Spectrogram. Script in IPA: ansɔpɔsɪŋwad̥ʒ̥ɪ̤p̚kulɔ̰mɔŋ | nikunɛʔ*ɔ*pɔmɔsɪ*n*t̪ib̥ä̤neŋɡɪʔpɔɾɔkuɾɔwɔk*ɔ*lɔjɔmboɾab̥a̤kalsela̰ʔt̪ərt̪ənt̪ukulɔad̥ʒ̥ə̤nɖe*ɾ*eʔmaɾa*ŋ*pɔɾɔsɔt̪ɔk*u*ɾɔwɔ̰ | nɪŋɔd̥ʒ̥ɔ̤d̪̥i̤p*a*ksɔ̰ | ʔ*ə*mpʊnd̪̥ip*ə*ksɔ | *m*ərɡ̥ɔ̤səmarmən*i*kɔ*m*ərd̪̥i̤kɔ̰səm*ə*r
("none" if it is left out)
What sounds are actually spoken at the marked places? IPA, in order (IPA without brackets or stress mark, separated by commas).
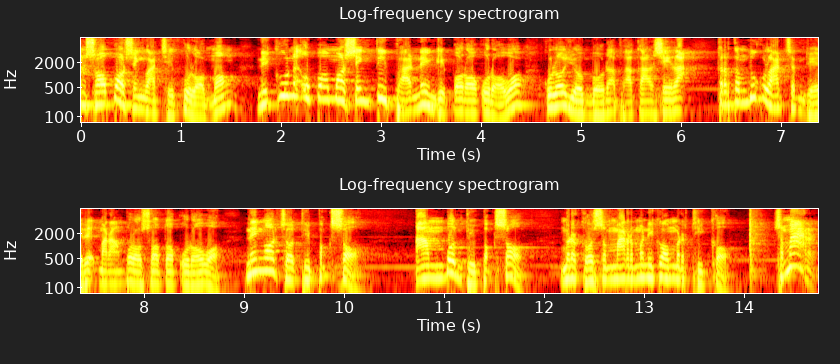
u, ŋ, u, ɾ, ŋ, u, ə, a, ə, m, i, m, a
